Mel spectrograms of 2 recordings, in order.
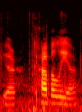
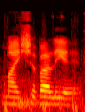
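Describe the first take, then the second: First: Said in the usual way. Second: "Chevalier" said the French way, shuh-val-YAY; a playful Orlesian French lilt on "Chevalier"; mock French accent. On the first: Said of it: "you are now dubbed Sir Cavalier". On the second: Shown as a demonstration. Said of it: "I love the Orlesian accent".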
